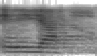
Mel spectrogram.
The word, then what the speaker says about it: ella: Entonces, the double L that we're used to saying, that's what we call it in English, the double L, se pronuncia como Y en inglés. Entonces, ella looks like ella, but no, it's ella.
